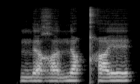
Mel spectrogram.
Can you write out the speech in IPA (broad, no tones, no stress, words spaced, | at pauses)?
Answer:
ŋɛʁɐnɘ qʰe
